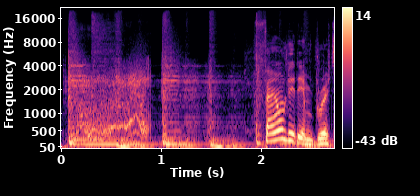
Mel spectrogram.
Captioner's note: zipper zipping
